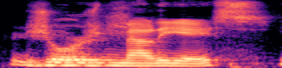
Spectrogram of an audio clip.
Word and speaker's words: Méliès: George Méliès. – And they seem to pronounce the S. – Because I think I thought about that because I would say Méliès for a long time, but it's not, there's no T at the end, which is the traditional French for, you know, it's the silent T for like ballet, buffet, you know.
